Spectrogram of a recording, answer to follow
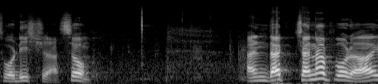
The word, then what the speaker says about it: Odisha: Odisha we call it as Orisa in Karnataka because we don't pronounce D. I mean we are taught Odish Oisha. I don't know why I know it's Odisha.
